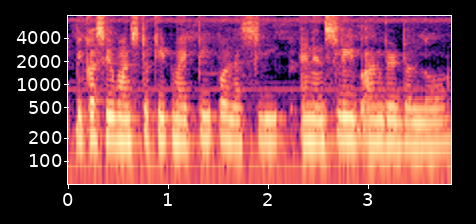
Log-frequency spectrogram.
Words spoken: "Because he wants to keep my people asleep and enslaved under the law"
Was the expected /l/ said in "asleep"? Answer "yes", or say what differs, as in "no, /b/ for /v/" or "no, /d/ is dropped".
yes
